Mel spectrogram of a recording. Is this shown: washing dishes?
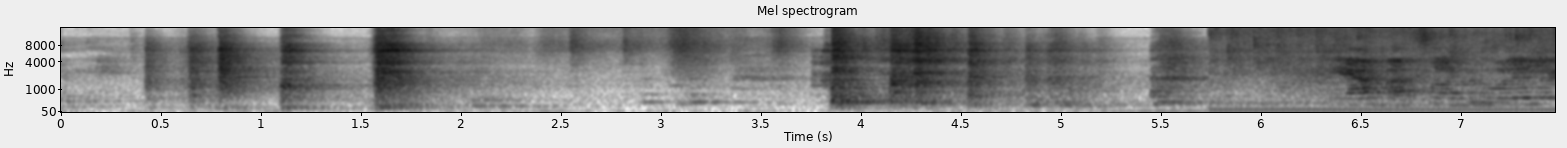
yes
